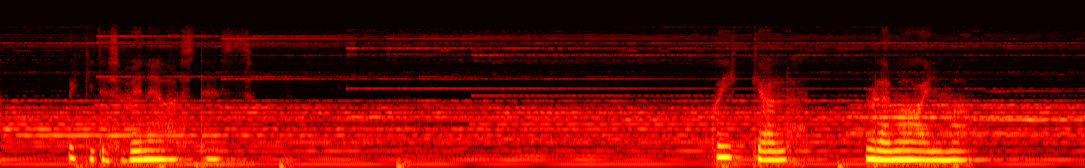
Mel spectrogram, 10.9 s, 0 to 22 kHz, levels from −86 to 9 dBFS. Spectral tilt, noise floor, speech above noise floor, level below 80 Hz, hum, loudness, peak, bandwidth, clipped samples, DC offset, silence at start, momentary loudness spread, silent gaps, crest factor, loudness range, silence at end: -8.5 dB/octave; -42 dBFS; 23 dB; -48 dBFS; none; -20 LUFS; -4 dBFS; 9.6 kHz; under 0.1%; under 0.1%; 0 s; 25 LU; none; 18 dB; 21 LU; 0 s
